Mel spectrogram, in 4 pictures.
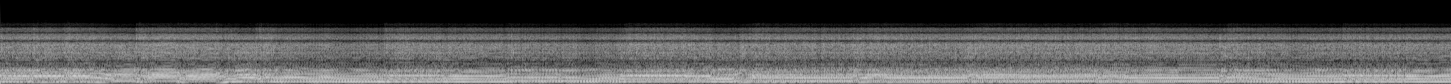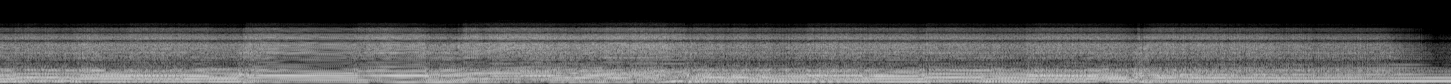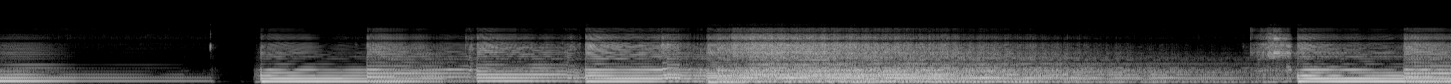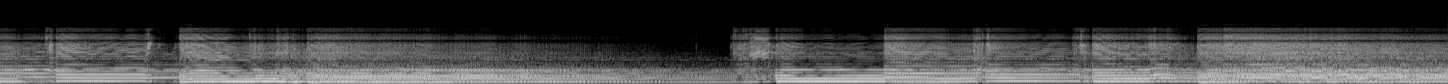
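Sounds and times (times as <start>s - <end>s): fuzzy distorted electric guitar chords: 0.0s - 58.0s
click: 31.1s - 31.3s.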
